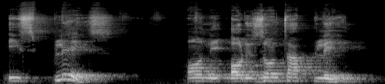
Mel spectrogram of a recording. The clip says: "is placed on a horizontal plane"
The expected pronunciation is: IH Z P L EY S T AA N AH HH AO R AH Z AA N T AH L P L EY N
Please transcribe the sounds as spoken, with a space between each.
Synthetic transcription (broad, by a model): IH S P L EY S AA N AH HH AO R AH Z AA N T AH L P L EY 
